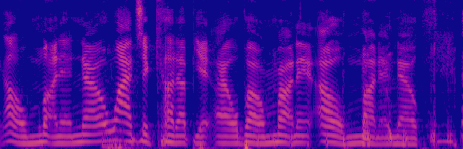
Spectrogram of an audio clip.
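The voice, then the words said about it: Put-on Southern American accent. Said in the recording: “talking like a southern man”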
